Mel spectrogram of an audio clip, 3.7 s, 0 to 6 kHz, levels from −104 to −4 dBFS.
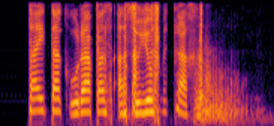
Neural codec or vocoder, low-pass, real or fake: codec, 16 kHz, 4 kbps, FunCodec, trained on Chinese and English, 50 frames a second; 5.4 kHz; fake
